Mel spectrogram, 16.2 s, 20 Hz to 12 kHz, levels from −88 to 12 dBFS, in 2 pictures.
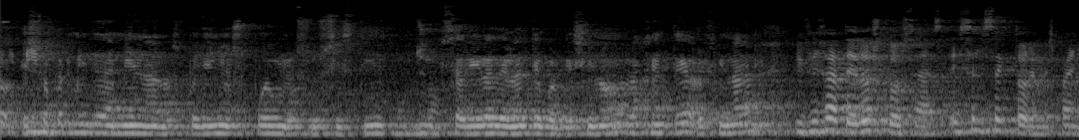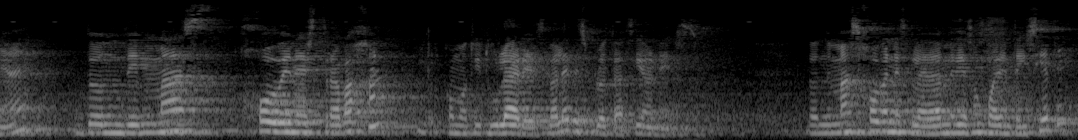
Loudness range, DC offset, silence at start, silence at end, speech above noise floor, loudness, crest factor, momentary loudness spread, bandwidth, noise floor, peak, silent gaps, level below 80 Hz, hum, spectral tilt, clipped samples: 5 LU; under 0.1%; 0 s; 0 s; 25 dB; -33 LUFS; 16 dB; 11 LU; 9.6 kHz; -58 dBFS; -18 dBFS; none; -76 dBFS; none; -6 dB/octave; under 0.1%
